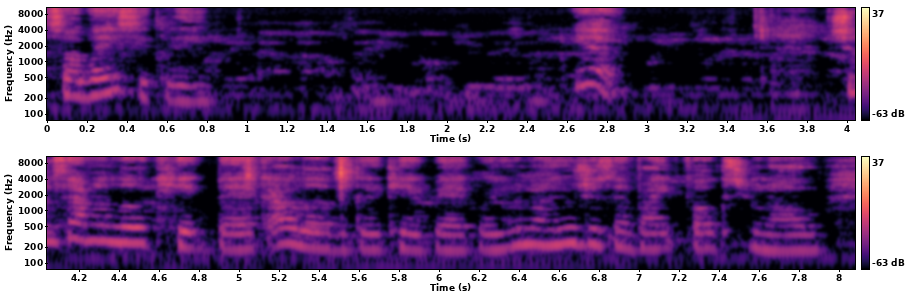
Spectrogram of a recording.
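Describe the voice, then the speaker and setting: Somewhat breathy with a dark, mellow tone, the voice moves at a fairly quick pace with lively intonation, broken by long, frequent pauses. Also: woman, medium pitch for a woman. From Detroit, Michigan. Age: 20s. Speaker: storytime vlogger. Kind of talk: casual talk to camera.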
